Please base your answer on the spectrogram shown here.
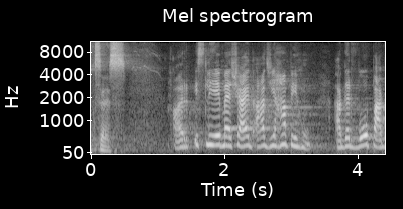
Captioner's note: speaks foreign language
